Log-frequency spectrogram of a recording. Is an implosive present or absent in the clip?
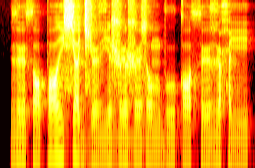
absent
